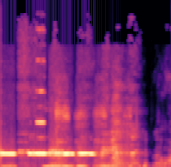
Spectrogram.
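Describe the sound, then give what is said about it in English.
A person whistles a high, fairly steady tune for about two seconds, clear, while other voices talk over it at the same time. “I got in trouble. Yeah, whistling. Whistling.”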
